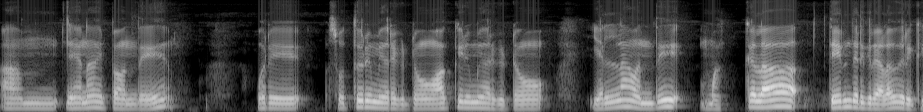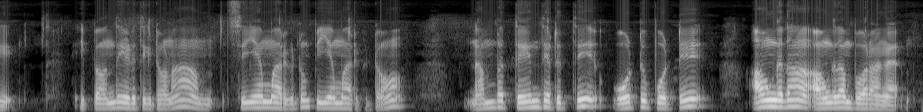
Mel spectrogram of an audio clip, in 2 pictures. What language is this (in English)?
Tamil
